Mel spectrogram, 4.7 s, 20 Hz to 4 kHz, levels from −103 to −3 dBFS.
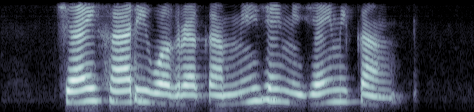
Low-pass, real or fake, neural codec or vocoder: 3.6 kHz; fake; codec, 16 kHz, 6 kbps, DAC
